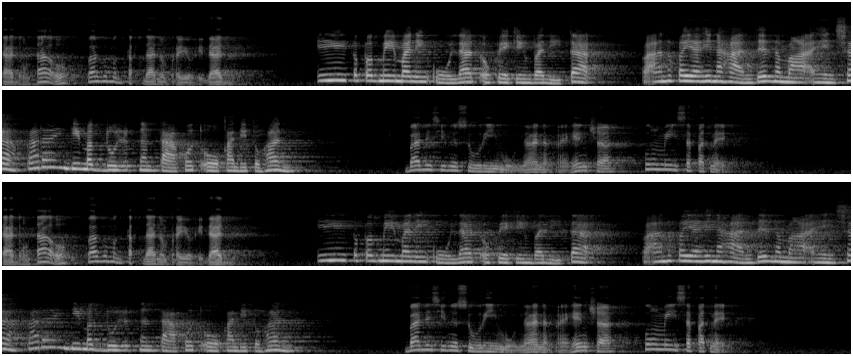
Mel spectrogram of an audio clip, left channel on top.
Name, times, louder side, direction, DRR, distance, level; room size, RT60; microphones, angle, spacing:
voice 1, 0.0-2.3 12.5-14.6 14.9-15.7, right 1 dB, 15° right, 10 dB, 0.7 m, -33 dB
voice 2, 3.2-5.9 6.4-11.4, left 3 dB, 35° left, 6 dB, 0.5 m, -26 dB
21.0 x 8.5 x 7.6 m, 1.2 s
head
